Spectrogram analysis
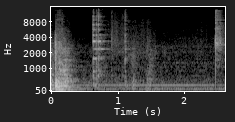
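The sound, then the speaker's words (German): A spoon stirs a feta mixture in a bowl, giving a few scattered, bright metallic clinks against the dish over a quiet, steady low hum. “So, dann müssen wir das umrühren.”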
